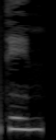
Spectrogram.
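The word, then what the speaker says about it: Thames: Một, sông Thêm, phát âm như là sông Thêm, là con sông ở phía nam nước Anh, nó là con sông quan trọng nhất ở Anh.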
